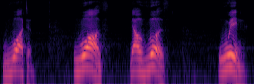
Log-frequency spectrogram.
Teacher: व अगर आप प्रोनाउंसिएट करें तो आपके जो लिप है ना वो राउंड कर रहा होगा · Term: विथ लिप्स राउंडेड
